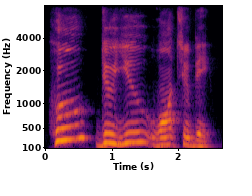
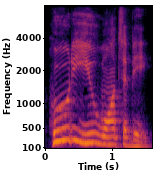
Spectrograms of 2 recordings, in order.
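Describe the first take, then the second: First: Slow emphasis. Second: Said in the usual way. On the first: Shown as a demonstration.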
